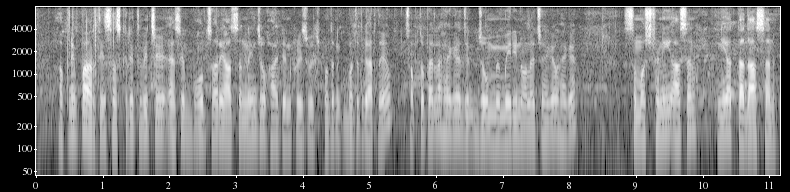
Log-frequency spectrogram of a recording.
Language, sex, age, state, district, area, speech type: Punjabi, male, 18-30, Punjab, Patiala, urban, spontaneous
